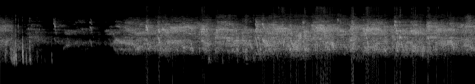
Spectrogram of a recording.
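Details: Swiftlet colony calling: dense, continuous high chittering and rattling twitters, building after a quieter opening second into a steady loud chorus of overlapping clicks and buzzy chirps.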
